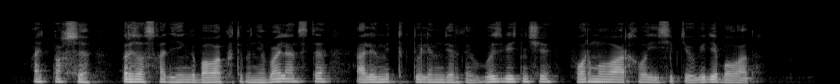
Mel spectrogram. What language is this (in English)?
Kazakh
